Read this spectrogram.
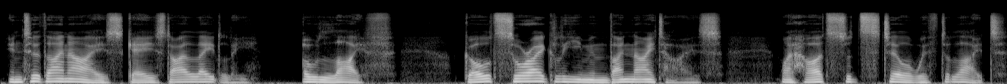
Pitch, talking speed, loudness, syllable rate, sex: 105 Hz, 125 wpm, -17 LUFS, 3.3 syllables/s, male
